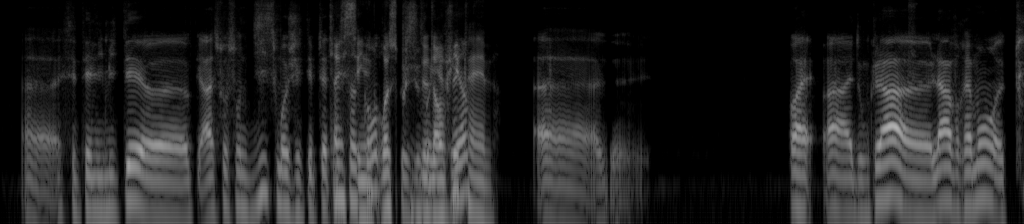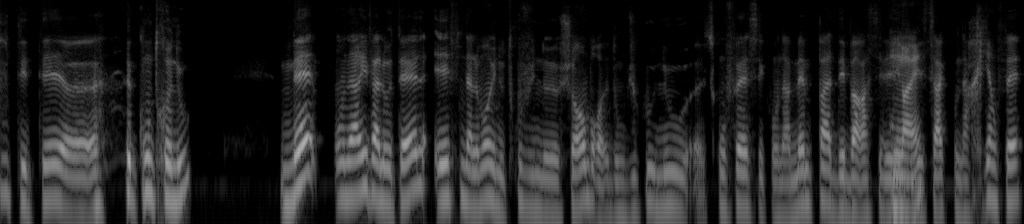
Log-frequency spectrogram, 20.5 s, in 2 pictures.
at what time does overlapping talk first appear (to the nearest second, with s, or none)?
3 s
